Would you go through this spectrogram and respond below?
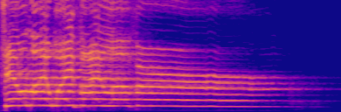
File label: Troll VO Fall Quip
